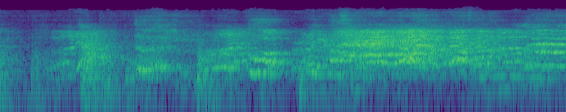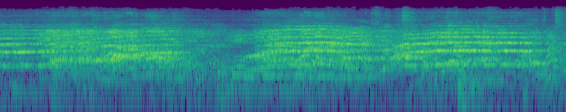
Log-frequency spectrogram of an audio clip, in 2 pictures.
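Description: Kicks land with sharp smacks on a wrestler's body.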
